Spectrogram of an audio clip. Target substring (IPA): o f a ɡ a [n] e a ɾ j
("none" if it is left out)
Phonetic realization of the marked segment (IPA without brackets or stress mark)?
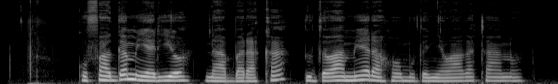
m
